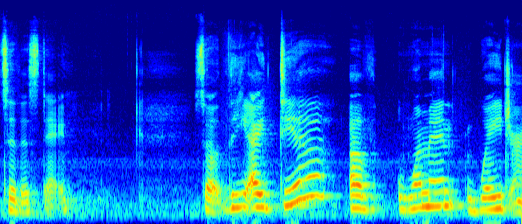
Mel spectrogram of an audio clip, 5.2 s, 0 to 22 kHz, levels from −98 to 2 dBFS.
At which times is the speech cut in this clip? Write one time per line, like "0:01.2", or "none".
none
